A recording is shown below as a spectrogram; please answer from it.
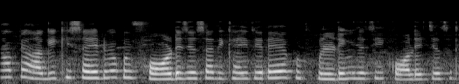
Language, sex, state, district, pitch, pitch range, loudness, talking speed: Hindi, female, Uttar Pradesh, Hamirpur, 280 Hz, 260-300 Hz, -16 LUFS, 275 wpm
